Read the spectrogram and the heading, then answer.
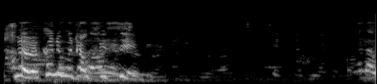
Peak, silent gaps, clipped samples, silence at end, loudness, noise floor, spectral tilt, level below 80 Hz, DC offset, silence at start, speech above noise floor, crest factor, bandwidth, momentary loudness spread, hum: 0 dBFS; none; under 0.1%; 0 s; -18 LUFS; -61 dBFS; -3 dB/octave; -74 dBFS; under 0.1%; 0.05 s; 43 dB; 22 dB; 7.8 kHz; 15 LU; none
